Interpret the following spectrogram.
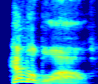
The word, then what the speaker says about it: Himmelblau: And today we're joined by Himmelblau. How'd I do? Good. You did better than I pronounced my own name.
